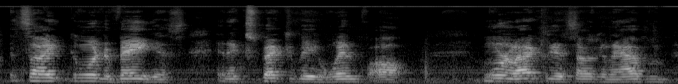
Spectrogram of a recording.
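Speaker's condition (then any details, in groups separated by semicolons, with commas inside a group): Brain injury; accident; years after accident at 18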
